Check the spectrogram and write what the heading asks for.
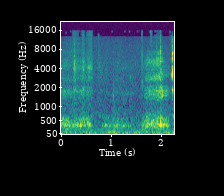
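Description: Near silence: room tone, with faint soft rustles of needle and crochet thread being worked through a thread-wrapped bead.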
